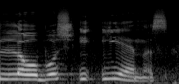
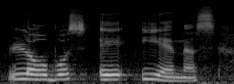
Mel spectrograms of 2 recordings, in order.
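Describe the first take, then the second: First: The conjunction is an 'ee' sound running into hienas. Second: The conjunction is a clear 'e' vowel before hienas. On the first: The speaker calls it wrong. "ao invés de lobos e hienas. Observem que o som fica travado" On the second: The speaker calls it right. "para que o som seja fluido, para que fique bonito"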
